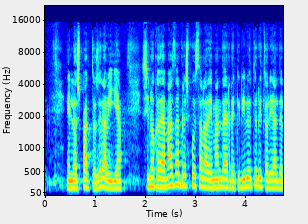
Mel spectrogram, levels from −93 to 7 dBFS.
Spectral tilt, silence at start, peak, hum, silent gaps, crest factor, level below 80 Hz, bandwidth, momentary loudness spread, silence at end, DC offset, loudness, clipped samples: -4.5 dB/octave; 0.05 s; -8 dBFS; none; none; 16 dB; -74 dBFS; 15.5 kHz; 7 LU; 0 s; under 0.1%; -23 LUFS; under 0.1%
